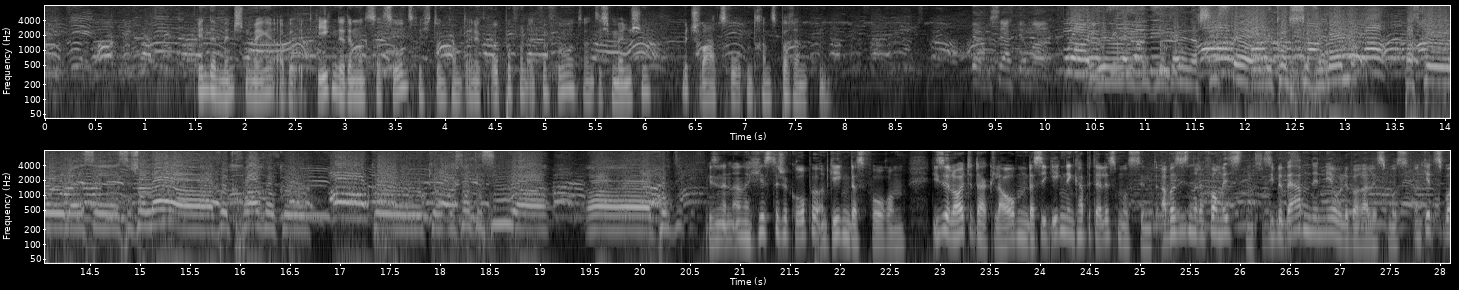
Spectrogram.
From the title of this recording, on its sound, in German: Eroeffnungsdemo Weltsozialforum 26.3.2013 Tunis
